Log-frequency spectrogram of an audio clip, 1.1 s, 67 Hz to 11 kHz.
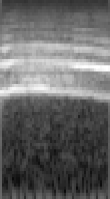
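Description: A woman's shrill, sustained scream from the 1985 film Clue, loud and steady for about a second with no other sound around it.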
